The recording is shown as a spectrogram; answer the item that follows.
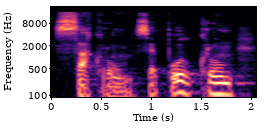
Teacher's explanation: the m is silent and the vowel before is nasalized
